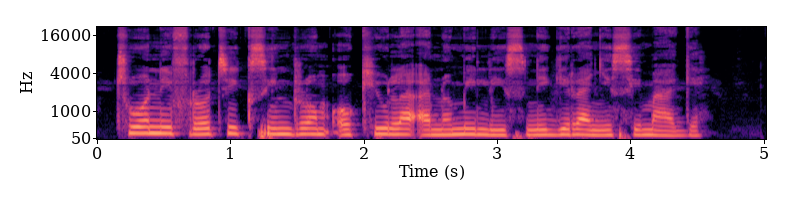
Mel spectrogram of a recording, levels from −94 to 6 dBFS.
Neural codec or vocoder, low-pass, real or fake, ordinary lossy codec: none; none; real; none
